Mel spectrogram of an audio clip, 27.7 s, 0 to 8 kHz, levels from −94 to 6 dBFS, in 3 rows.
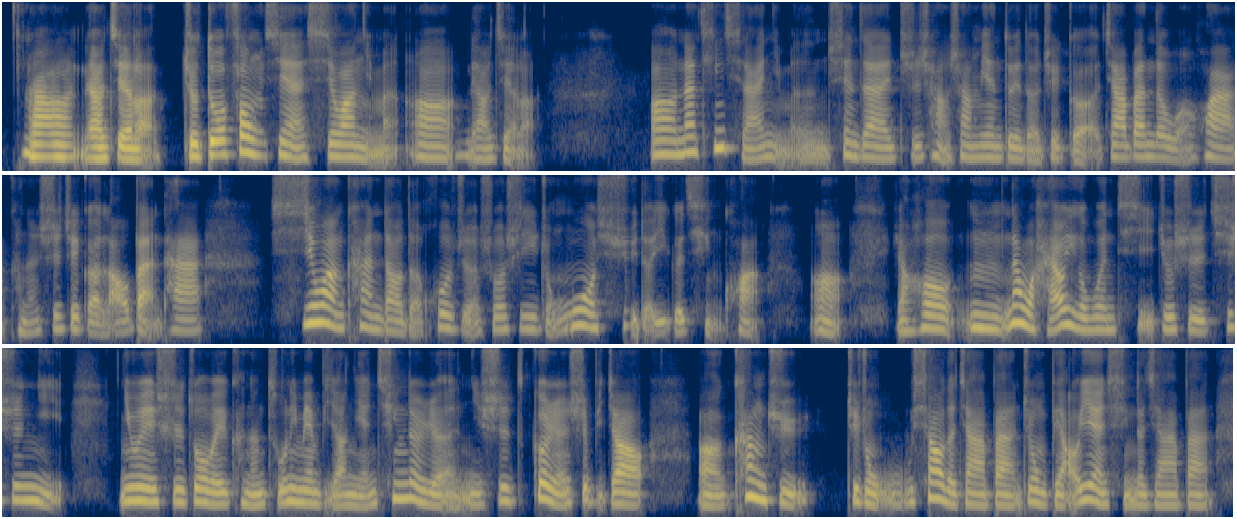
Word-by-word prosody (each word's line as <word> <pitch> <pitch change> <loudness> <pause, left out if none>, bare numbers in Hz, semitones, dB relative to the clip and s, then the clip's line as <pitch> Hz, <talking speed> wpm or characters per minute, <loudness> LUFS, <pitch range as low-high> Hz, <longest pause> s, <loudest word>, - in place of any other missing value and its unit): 啊， 175 -4 +7
了 155 -2 +6
解 155 -1 +7
了， 145 - +3
就 180 - +7
多 200 +3 +7
奉 210 -1 +5
献， 185 -5 0
希 180 +3 -3
望 175 -1 +4
你 - - -4
们。 - - -6
啊， 165 -2 -1
了 150 -5 -4
解 155 - -6
了。 - - -10 0.8
哦， 205 0 +3
那 235 +3 +3
听 270 +6 0
起 295 0 -9
来 145 +1 -2
你 175 - -6
们 - - -9
现 195 -3 -5
在 165 -3 -1
职 160 +1 -10
场 180 +2 -7
上 170 -2 -5
面 165 -1 -4
对 155 -2 -3
的 - - -6
这 - - -8
个 - - -6
加 175 -1 0
班 175 0 -1
的 165 -2 -3
文 150 - -9
化， 165 -3 -1
可 160 - -13
能 140 +1 -10
是 165 +4 -8
这 180 -1 -4
个 - - -3
老 150 - -2
板 - - +1
他 165 -2 -2 0.5
希 265 +1 0
望 255 -7 +6
看 200 -3 -5
到 160 -2 -2
的， - - -8
或 205 -2 -4
者 180 - -9
说 175 +4 -7
是 185 0 -10
一 180 - -6
种 - - -10
默 225 +3 +1
许 205 +3 -9
的 - - -8
一 285 - -4
个 150 - -4
情 150 - -12
况。 - - -5 0.4
嗯， - - -2 0.4
然 155 +1 -4
后， 185 -1 +1
嗯， 190 -4 0
那 275 +2 +6
我 245 - +5
还 190 - -3
有 - - +5
一 240 - +2
个 180 - -1
问 175 0 -3
题 - - -11
就 180 - -4
是 165 -4 -4
其 150 +7 -9
实 210 +1 -3
你 200 -7 -1 0.4
因 200 - +3
为 195 -2 +6
是 185 0 -2
作 180 0 +2
为 160 0 +3
可 165 +2 -7
能 150 0 0
组 175 - -2
里 190 - +3
面 175 -2 +2
比 - - -11
较 - - -1
年 145 +1 -2
轻 230 +7 0
的 230 -4 +2
人， 155 -4 0
你 155 - -2
是 190 +5 -3
个 230 -3 +5
人 165 - +2
是 180 - -3
比 180 - -10
较， 160 -2 +4 0.4
呃， 140 -1 +1
抗 230 - +4
拒 150 - -3 0.2
这 190 - -1
种 170 - +1
无 155 +4 -6
效 230 +4 +5
地 165 - +2
加 155 -1 +1
班、 145 -1 0
这 185 - -2
种 170 - 0
表 150 +3 0
演 200 -5 +3
型 155 - -6
地 150 - -2
加 145 0 -2
班。 145 0 -4
175 Hz, 265 characters per minute, -24 LUFS, 155-200 Hz, 0.8 s, 啊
